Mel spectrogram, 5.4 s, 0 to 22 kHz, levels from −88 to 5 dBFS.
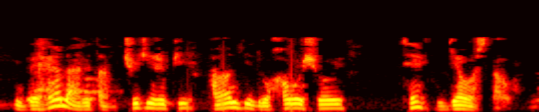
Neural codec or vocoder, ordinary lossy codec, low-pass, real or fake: none; MP3, 24 kbps; 5.4 kHz; real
